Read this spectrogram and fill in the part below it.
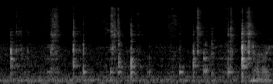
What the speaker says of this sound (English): And then I'm going to use a spoon because I want to get everything out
